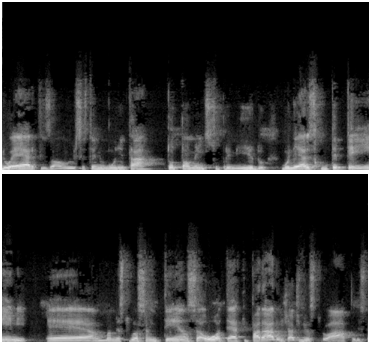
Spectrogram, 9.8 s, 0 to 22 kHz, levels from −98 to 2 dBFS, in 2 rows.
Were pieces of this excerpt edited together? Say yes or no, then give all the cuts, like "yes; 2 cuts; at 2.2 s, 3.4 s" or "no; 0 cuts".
no; 0 cuts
